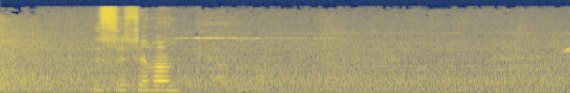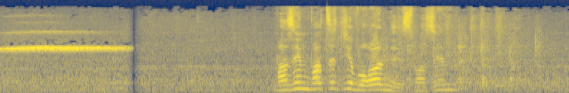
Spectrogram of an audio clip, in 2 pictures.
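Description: An elderly woman speaks close by, playfully.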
